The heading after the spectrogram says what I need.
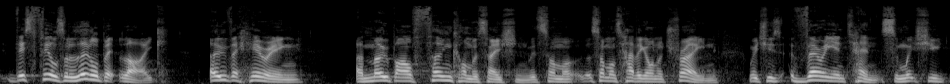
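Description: In a church with long reverb, a man preaches a sermon and reads scripture aloud. His mid-range voice is slightly croaky with a darkish tone, and his manner is conversational and self-deprecating, full of fillers and restarts.

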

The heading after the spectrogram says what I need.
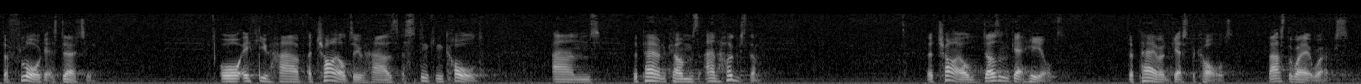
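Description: A man preaching a sermon as dramatic storytelling, deliberate and full of pauses, with sudden drops into quiet, in a large hall. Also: medium pitch. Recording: long hall reverb, faint hum.

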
